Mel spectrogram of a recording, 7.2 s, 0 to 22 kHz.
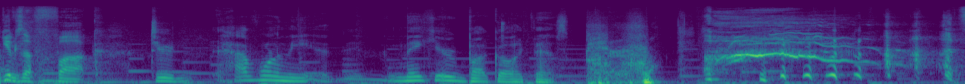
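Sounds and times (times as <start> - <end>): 
speech: 0.0 - 6.4
voice imitating dog sniffing: 4.4 - 5.1
laughter: 5.3 - 7.2.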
